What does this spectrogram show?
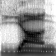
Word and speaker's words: Yonge: It's pronounced Young despite the spelling.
